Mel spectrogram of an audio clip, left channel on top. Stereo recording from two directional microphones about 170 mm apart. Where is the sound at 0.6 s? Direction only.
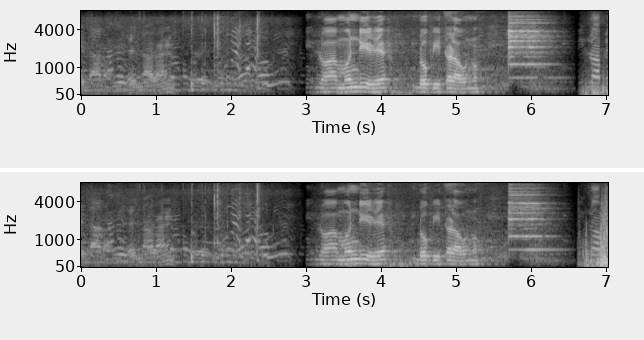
70° left (ahead or behind).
